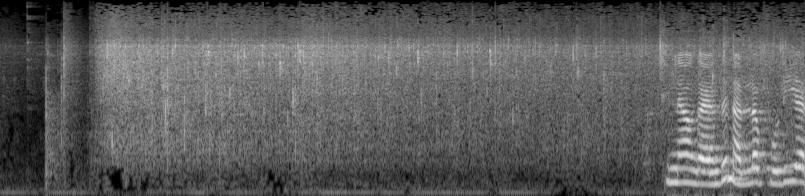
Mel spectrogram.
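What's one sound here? Onions fry in hot oil with a steady crackling sizzle.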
